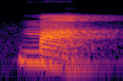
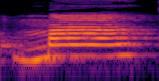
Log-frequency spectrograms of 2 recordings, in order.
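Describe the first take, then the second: First: It is said with the third tone. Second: It is said with the first tone. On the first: It means horse. "third tone, means horse" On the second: It means mother. "first tone, means mother"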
